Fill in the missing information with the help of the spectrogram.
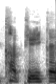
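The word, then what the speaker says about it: копейка: 3 rubles 60 capes you guys are always pronouncing this word kind of strangely Capa is the word Capi is the plural word and it's kind of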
